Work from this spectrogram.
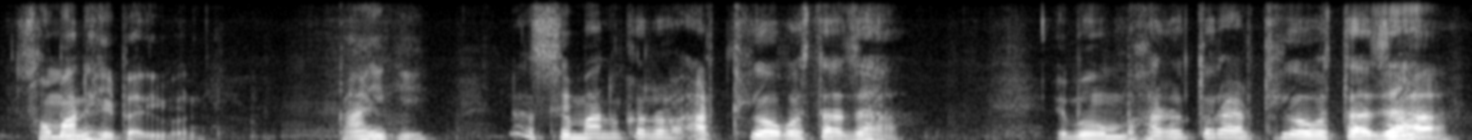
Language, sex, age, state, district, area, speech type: Odia, male, 60+, Odisha, Kalahandi, rural, spontaneous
